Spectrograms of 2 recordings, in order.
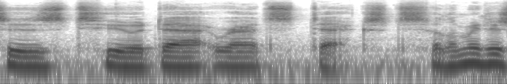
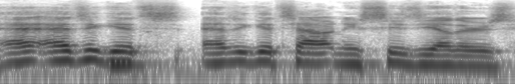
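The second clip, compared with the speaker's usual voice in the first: normal talking voice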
